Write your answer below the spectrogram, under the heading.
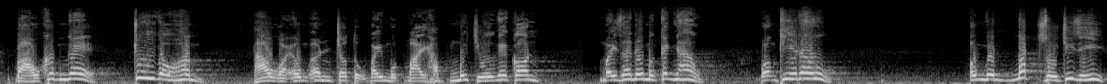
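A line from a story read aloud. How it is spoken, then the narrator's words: Old man's angry shout. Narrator (Vietnamese): lão hầm hầm, hét lớn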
